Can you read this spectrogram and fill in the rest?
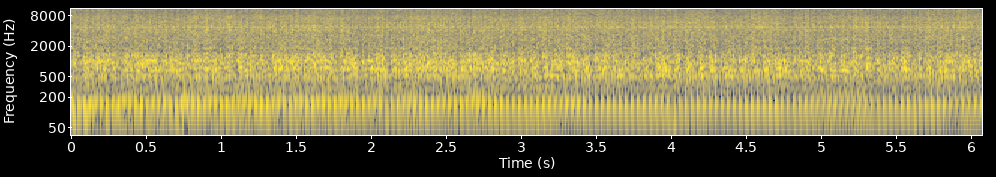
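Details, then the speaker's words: Craftsman tiller with Tecumseh Eager-1 engine after repair, during low speed adjustment: single cylinder holds a steady even beat with no misses or surging, sounds pretty good; high speed still seems a little high, normal running. "that actually sounds pretty good"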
